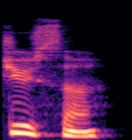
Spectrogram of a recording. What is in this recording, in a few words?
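"juicer", British English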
